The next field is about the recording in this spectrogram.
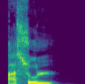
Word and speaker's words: azul: Azul. – Notice that the letter Z is pronounced just like the letter S in Spanish, never like our Z.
